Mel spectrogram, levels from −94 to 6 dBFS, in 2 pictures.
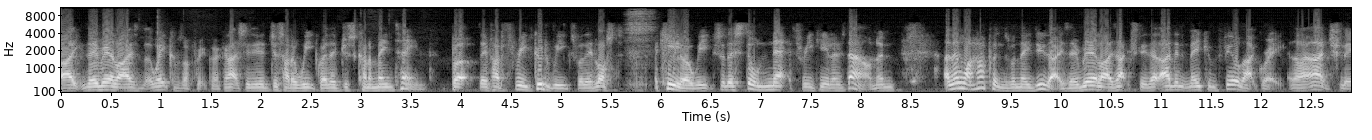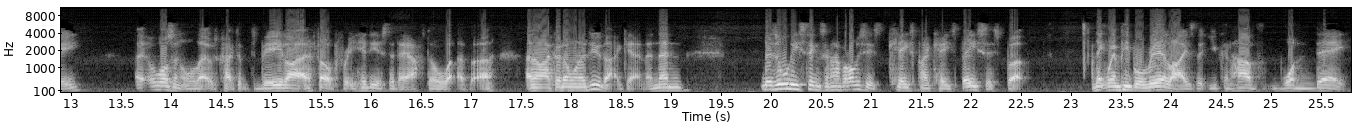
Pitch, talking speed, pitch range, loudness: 120 Hz, 285 wpm, 110-135 Hz, -12 LUFS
